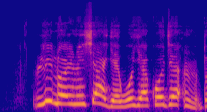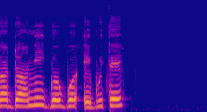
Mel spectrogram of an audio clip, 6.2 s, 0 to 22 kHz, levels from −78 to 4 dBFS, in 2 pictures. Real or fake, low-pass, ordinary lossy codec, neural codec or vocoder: real; 19.8 kHz; Opus, 16 kbps; none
